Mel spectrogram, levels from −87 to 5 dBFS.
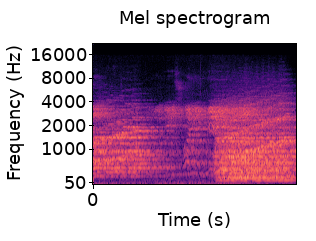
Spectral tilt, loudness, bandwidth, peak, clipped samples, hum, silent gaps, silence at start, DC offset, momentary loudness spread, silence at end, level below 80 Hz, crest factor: -5 dB/octave; -18 LUFS; 15.5 kHz; -2 dBFS; under 0.1%; none; none; 0 s; under 0.1%; 13 LU; 0 s; -52 dBFS; 16 dB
